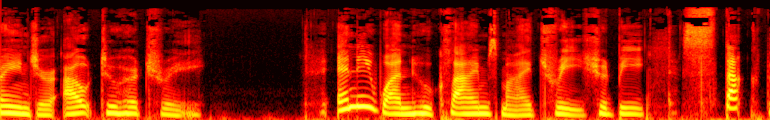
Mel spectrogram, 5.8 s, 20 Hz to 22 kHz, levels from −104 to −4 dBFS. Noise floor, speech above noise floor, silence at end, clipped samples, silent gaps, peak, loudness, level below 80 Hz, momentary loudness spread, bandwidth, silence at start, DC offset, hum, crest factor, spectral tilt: -63 dBFS; 36 dB; 0.05 s; under 0.1%; none; -8 dBFS; -28 LUFS; -54 dBFS; 11 LU; 17.5 kHz; 0 s; under 0.1%; none; 20 dB; -5.5 dB/octave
